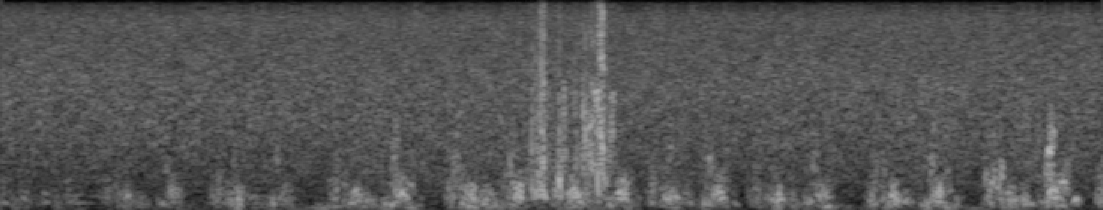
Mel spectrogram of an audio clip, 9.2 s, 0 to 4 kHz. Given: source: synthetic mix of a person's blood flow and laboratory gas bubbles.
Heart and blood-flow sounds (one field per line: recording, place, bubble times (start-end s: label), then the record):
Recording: Doppler ultrasound of blood flow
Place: precordium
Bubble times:
4.39-5.13 s: bubbles
From the record:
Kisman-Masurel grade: 212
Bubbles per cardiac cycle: several, 3 to 8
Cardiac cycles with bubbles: 1 to 10%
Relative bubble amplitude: moderate (0.250 to 0.450)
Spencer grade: 1 (occasional bubble signal discernible with the cardiac motion signal, with majority of cardiac periods free of bubbles)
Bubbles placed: only in the low amplitude regions of the cardiac cycle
